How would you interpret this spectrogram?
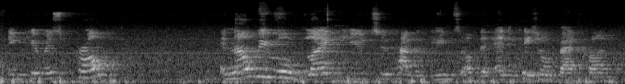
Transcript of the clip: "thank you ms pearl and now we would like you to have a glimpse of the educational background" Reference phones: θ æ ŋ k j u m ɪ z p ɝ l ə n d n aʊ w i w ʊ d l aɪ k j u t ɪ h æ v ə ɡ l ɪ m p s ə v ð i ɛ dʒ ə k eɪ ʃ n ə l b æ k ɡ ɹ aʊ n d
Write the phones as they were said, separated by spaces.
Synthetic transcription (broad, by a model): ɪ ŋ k j u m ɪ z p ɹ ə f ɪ n aʊ w i w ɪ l l aɪ k j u t ɪ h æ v ə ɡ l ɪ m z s ə v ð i ɛ dʒ ə k eɪ ʃ n ə l b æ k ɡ ɹ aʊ n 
